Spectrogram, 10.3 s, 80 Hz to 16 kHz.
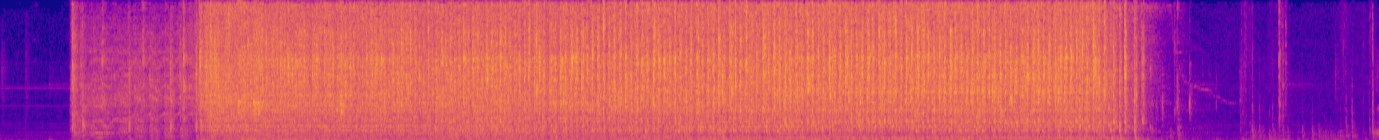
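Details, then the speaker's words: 2000 BMW 540i, about 150,000 miles, with a failed timing chain guide: engine starts and idles with a loud, busy metallic rattle over the top end, the chain slapping; only run briefly. "So I got this car, which is a 2000 540i, but it has the failed timing chain guide. So when you start it, you know what? Let me start it. So you can hear it. It rattles and shit."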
